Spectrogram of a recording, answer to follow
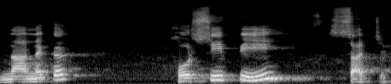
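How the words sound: There is a pause after the first word. The speaker calls it right. "Nanak ते भी इसे तरह रुकांगे जिवें आद सच ते रुके सी"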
